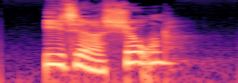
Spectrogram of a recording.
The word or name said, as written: ITERATIONERNE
